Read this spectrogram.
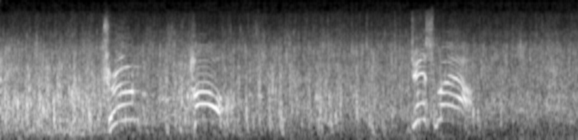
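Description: A horse neighs loudly several times.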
